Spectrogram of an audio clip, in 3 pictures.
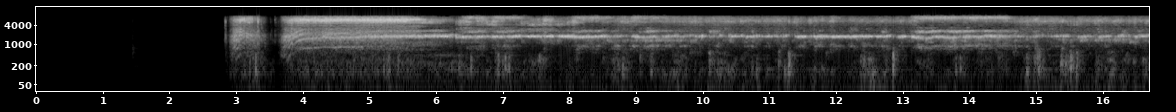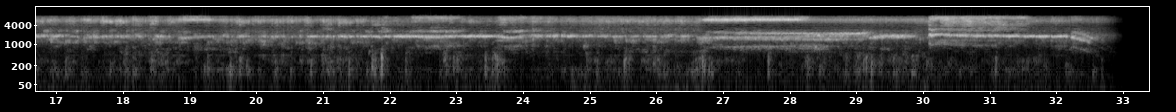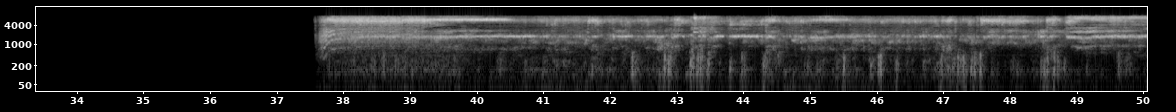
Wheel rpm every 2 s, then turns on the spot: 0, 20, 190, 230, 230, 230, 230, 230, 230, 230, 230, 230, 230, 220, 220, 230, 30, 0, 30, 210, 230, 230, 230, 240, 230.
none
